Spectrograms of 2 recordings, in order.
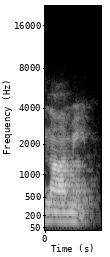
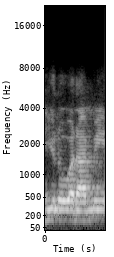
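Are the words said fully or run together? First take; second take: run together; fully. First: The words are run together into a short form. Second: Each word is said fully and separately. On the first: "you start throwing words together" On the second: "like how you say"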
